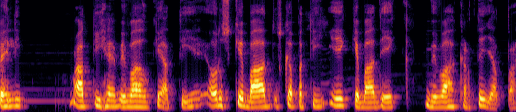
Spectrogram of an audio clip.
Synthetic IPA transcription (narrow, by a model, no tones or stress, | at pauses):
pɛɦli | aːt̪iɦɛʋɪʋaːɦkeaːt̪iɦɛɔːɾʊskebaːd̪ʊskapɐt̪ieːkːebaːd̪eːk | ʋɪʋaːɦkɐɾt̪ed͡ʒaːt̪aɦɛ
